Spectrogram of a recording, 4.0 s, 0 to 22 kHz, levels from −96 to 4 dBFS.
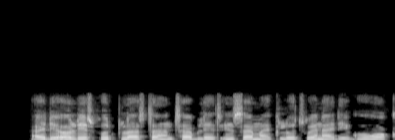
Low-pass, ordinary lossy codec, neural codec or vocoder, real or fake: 7.2 kHz; none; vocoder, 44.1 kHz, 80 mel bands, Vocos; fake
